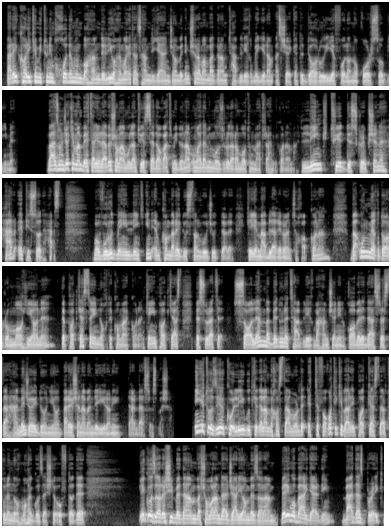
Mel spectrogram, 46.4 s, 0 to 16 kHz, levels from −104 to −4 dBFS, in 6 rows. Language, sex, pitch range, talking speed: Persian, male, 85-120 Hz, 175 wpm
